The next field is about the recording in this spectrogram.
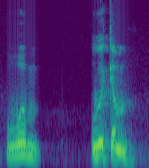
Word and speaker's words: Wycombe: High Wycombe, Wycombe. Maybe you can visit there, when you're over there. – Sure. It's probably pronounced like Wickham. High Wycombe.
